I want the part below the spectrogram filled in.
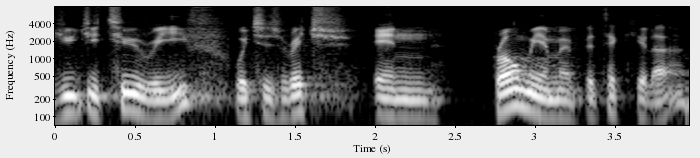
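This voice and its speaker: Here a man speaks with a Dutch accent. His fairly low voice shows ordinary pitch variation. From Netherlands. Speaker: mining consultancy CEO. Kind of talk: conference keynote. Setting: conference stage with live translators.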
